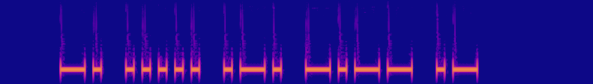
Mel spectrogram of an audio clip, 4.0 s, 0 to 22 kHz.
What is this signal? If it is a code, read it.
Morse code, heard as a keyed tone, about 22 wpm, 700 Hz. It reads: N5RYA
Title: USA Call Signs - 5 Characters - 4x Character Spacing - 22wpm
